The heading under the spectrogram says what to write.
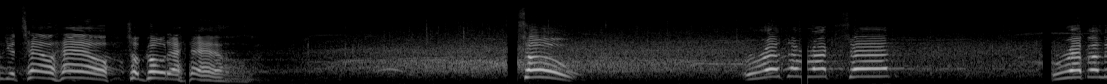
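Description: Brief silent gaps at 1.86 s (40 ms), 5.07 s (104 ms), 8.02 s (62 ms) and 10.42 s (93 ms), each resuming cleanly rather than glitching, point to a likely Bluetooth stall with the headphone buffer running dry.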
